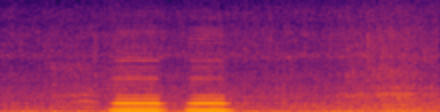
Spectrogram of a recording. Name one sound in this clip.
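A car horn beeps twice.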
